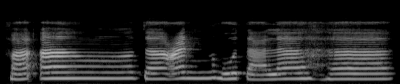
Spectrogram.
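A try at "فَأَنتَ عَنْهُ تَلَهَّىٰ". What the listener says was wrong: Tahan sedikit lagi pada hak tasydid.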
